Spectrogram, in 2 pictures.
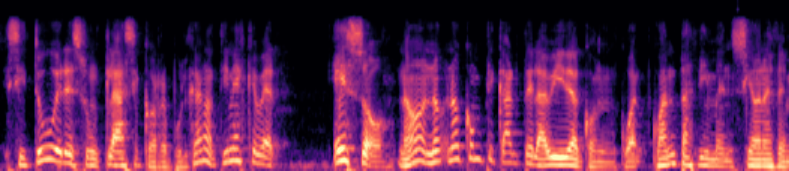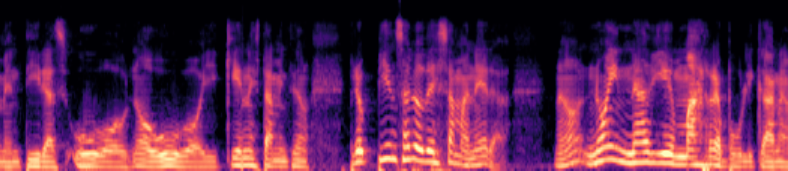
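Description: A man's voice: medium pitch, sing-song, moderate pace. A man hosting a radio talk show, giving earnest commentary and thinking aloud with many hesitations and fillers. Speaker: radio host. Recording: muffled lo-fi radio broadcast.

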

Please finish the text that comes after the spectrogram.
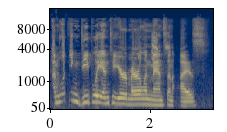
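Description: A man's voice: on the high side, very animated, moderate pace. A man doing comedic podcast banter in a teasing, theatrical manner. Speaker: podcast co-host. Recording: clearly noisy mic with clicks.

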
